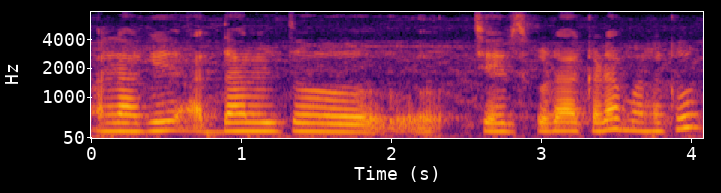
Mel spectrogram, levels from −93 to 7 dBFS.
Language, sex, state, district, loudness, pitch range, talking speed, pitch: Telugu, female, Andhra Pradesh, Annamaya, -16 LUFS, 180-205 Hz, 90 wpm, 200 Hz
